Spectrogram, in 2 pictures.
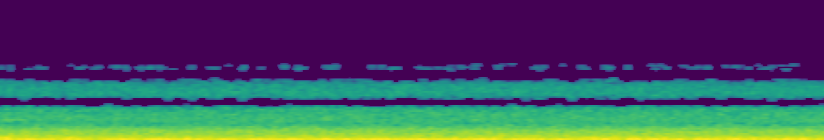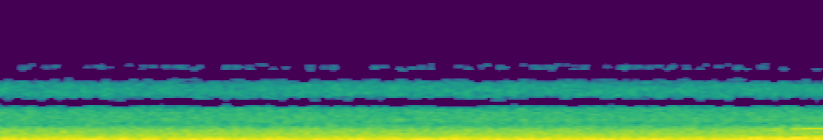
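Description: Rain-swollen hill stream in spate, white water rushing over boulders in a steady, loud, unbroken noise.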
